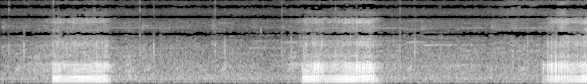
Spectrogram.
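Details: Repeated buzzing snores on each in-breath, about one every two and a half seconds, over faint room noise; a father snoring.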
